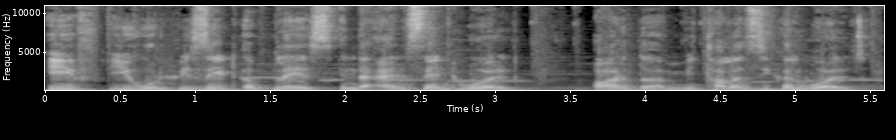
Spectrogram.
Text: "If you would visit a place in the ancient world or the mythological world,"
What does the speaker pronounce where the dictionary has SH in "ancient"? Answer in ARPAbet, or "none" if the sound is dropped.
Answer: S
